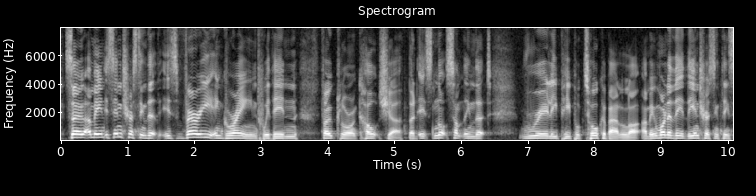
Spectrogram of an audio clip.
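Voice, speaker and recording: A man's voice: fairly high pitch, no room sound. A man giving an informal talk on folklore as a guest speaker.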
